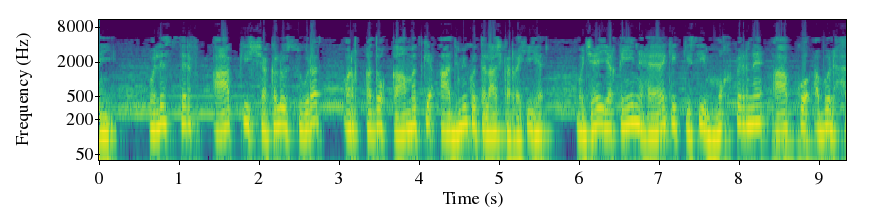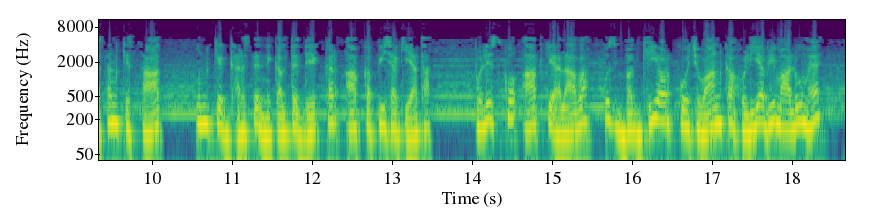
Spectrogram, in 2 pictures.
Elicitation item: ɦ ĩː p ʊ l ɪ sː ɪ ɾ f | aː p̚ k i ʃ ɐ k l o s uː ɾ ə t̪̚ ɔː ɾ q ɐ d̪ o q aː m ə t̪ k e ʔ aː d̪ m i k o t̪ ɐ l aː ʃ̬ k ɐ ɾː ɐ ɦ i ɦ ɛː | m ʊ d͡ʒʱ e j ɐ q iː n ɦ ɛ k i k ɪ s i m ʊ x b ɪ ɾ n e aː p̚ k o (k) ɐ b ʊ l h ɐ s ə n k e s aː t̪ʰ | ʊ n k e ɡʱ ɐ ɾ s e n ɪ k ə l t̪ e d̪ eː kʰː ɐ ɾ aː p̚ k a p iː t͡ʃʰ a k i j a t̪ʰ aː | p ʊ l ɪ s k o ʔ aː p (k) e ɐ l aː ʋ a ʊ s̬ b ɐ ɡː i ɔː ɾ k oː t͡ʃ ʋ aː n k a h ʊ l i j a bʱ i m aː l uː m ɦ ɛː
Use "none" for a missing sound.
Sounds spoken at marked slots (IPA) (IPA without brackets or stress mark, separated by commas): ʔ, k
